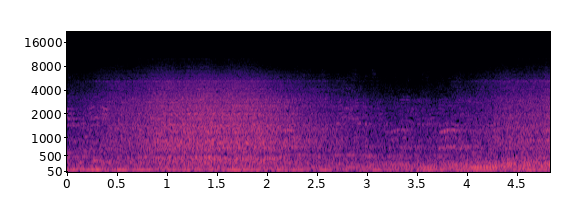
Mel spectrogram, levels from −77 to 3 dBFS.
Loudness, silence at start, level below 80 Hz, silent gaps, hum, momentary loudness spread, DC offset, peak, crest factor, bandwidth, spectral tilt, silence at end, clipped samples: -30 LUFS; 0 s; -54 dBFS; none; none; 9 LU; under 0.1%; -14 dBFS; 16 dB; 12 kHz; -5 dB/octave; 0 s; under 0.1%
